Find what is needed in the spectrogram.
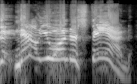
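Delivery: high, loud, drawn-out outburst; loud exclamation. Real, not acted. Co-host relating to the failed accent, loud exclamation.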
